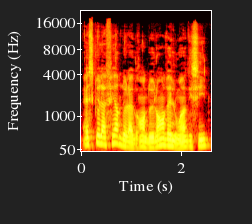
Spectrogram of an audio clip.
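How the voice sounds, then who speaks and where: A man's voice: medium pitch, animated, normal speed, a little mellow, close to an everyday voice. A man voicing an eager young boy.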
